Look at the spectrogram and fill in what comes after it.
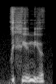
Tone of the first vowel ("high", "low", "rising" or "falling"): high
